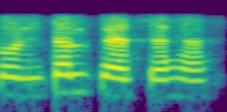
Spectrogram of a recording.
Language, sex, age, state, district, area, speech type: Hindi, male, 30-45, Uttar Pradesh, Sonbhadra, rural, conversation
